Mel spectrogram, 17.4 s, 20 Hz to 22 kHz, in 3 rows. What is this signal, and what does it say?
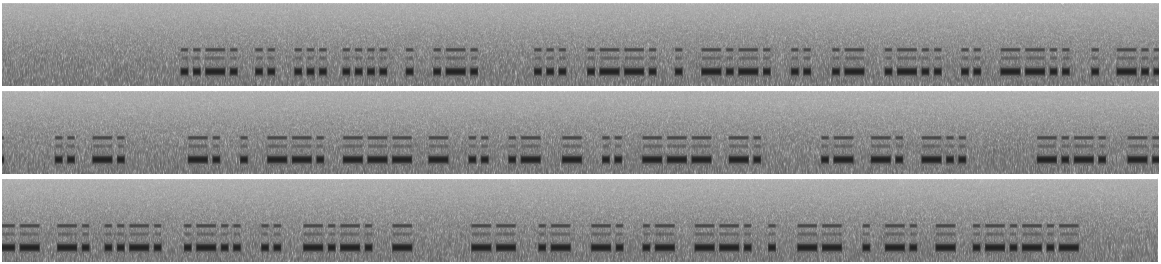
Morse code, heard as a keyed tone, hand-sent with a paddle, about 39 wpm, 720 Hz. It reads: FISHER SPECIALIZED IN NEGOTIATION AND CONFLICT MANAGEMENT.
